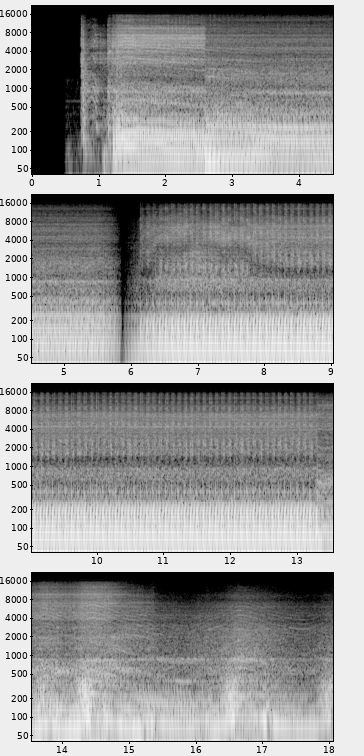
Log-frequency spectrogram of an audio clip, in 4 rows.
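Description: BMW R18 motorcycle's 1,802 cc boxer twin being started about a second in, then running steadily with a low, even beat. There is a brief break near six seconds, and after about thirteen seconds the throttle is blipped twice, the revs rising and falling each time.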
